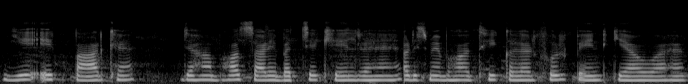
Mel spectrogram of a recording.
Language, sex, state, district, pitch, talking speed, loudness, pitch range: Hindi, female, Bihar, Araria, 200 Hz, 175 wpm, -28 LUFS, 195-215 Hz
